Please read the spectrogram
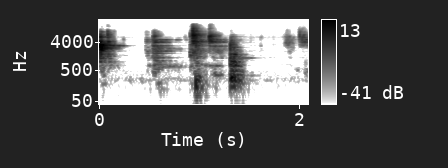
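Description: A few sharp knocks and clatters of hard parts being handled, the loudest right at the start and three more over the next second and a half.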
